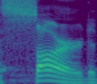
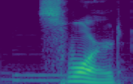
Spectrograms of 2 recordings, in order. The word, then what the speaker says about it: sword: That would be like a sard then. If W is silent, it would be sard. It's more like I overpronounced the O. Sword. Like OH in the middle for reasons.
